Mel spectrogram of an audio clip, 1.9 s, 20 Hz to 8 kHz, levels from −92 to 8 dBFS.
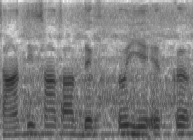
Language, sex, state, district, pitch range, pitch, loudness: Hindi, male, Uttar Pradesh, Varanasi, 155-170 Hz, 160 Hz, -15 LUFS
